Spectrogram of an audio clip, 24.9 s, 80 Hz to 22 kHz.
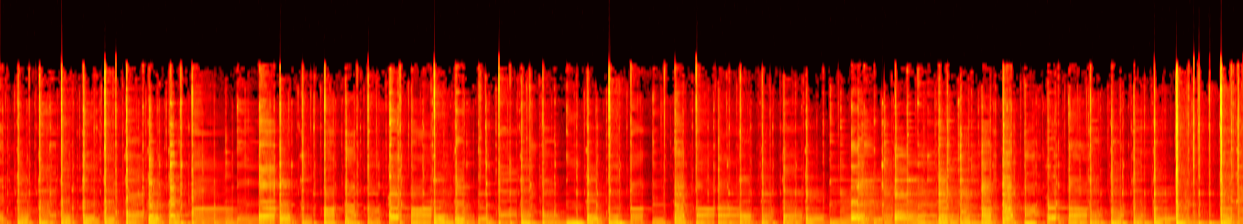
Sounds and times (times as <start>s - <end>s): Strum: 0.0s - 24.8s.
